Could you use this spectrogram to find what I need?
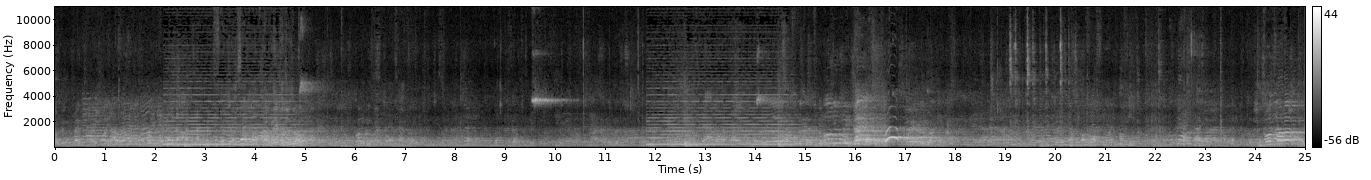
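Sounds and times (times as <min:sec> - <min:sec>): echoing chatter of people: 0:00.0 - 0:25.0
sports hall buzzer: 0:01.9 - 0:05.6, 0:11.8 - 0:16.1
loud shout rising in pitch: 0:16.3 - 0:17.3.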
